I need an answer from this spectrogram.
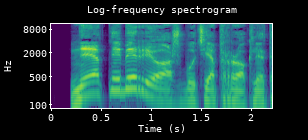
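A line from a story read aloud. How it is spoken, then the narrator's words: Barking. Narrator (Russian): рявкнул Фортис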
